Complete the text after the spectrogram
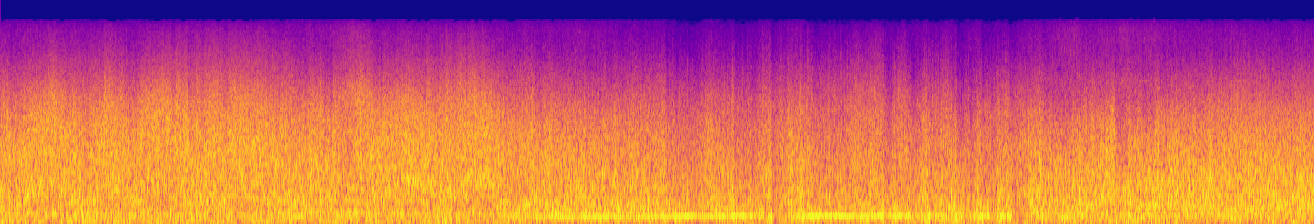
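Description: A drone's propellers whir steadily and shift in pitch.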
